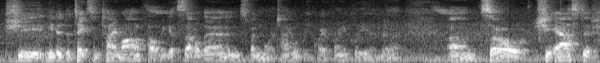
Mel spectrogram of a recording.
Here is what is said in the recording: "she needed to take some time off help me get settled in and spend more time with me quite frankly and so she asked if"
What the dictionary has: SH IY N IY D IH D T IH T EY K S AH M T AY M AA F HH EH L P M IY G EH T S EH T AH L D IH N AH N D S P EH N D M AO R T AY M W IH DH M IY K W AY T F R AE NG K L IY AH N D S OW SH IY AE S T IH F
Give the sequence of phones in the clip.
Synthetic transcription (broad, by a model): SH IY N IY D IH D T IH T EY K S AH M T AY M AA F HH EH L P M IY G EH T S EH T L D IH N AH N S P EH N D M AO R T AY M W IH DH M IY K W AY T F R AE NG K L IY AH N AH S OW SH IY AE S T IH F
